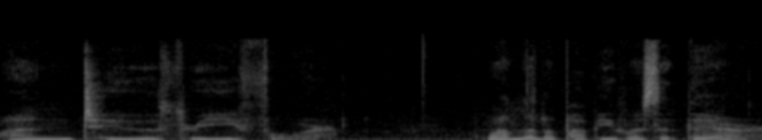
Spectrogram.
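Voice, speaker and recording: A soft-spoken woman whispers at a moderate pace. The sound is dry with no echo, with light background noise behind her. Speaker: storyteller. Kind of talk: bedtime story reading. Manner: soft, whispered. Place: home room. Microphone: webcam.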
